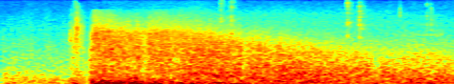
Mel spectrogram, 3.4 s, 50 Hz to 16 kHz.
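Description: Warship 6-inch secondary guns firing in a naval video game, a sudden loud blast followed by a sustained rumbling roar that lingers under faint crackling.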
